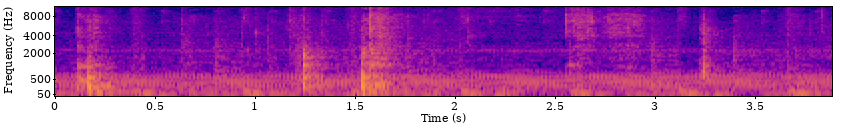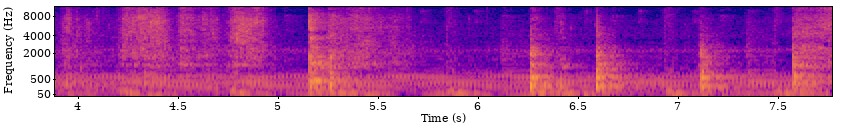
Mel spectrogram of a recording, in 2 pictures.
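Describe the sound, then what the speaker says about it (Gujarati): A spoon stirs and scrapes ground cumin, red chilli, turmeric and hing into a rava batter in a bowl, making a close, soft rubbing sound broken by repeated sharp clinks against the rim. "હવે આ બધું સરસ રીતે મિક્સ કરી દઈશું."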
